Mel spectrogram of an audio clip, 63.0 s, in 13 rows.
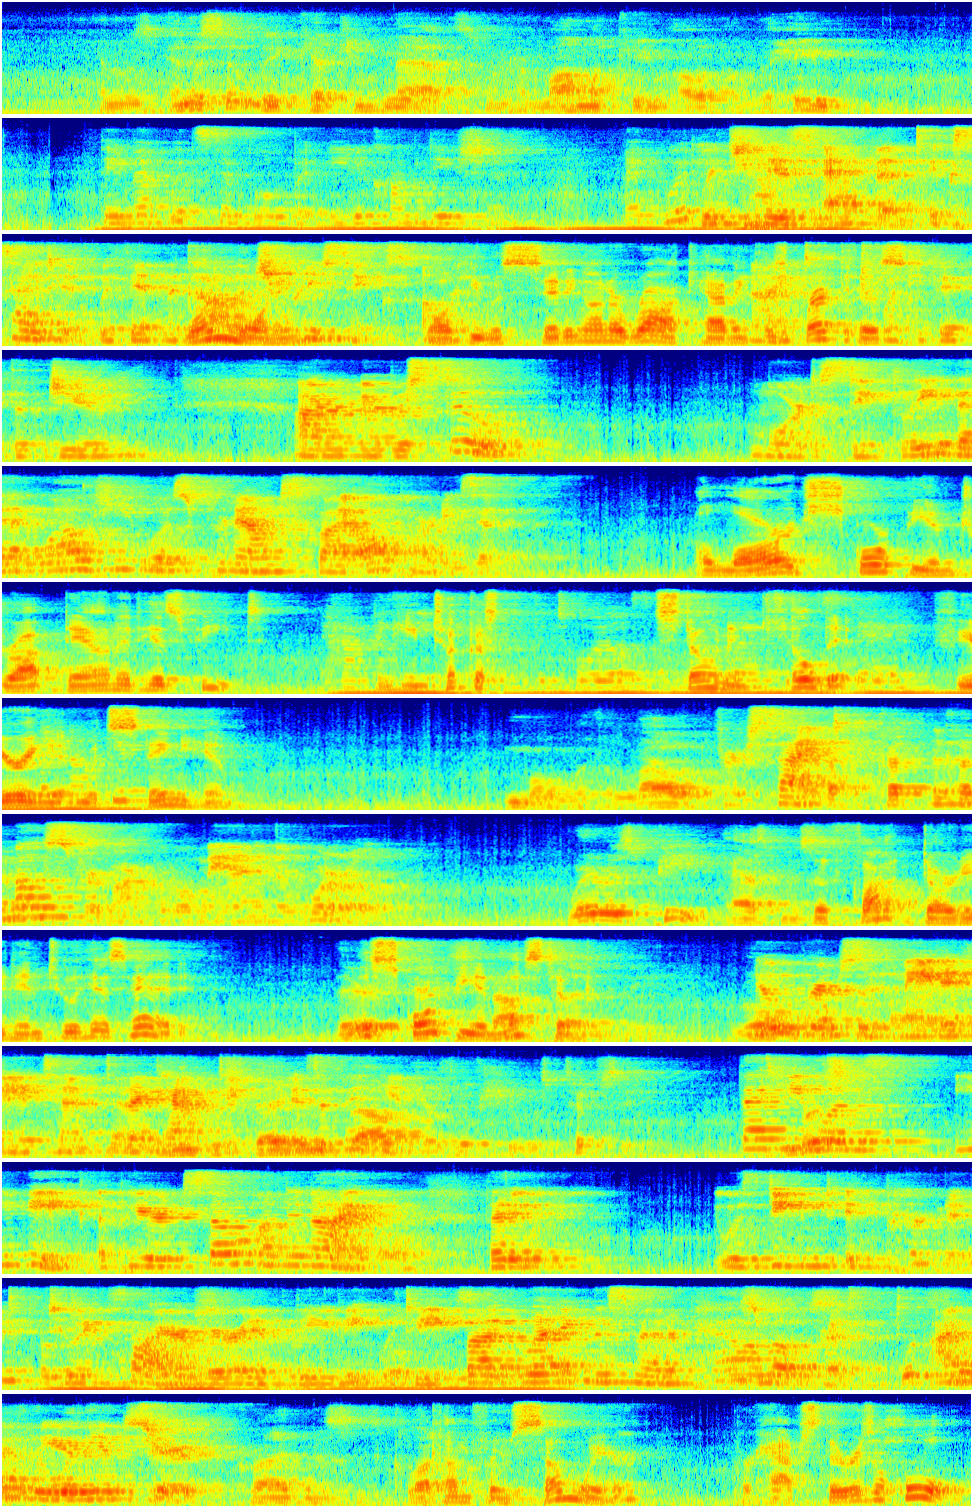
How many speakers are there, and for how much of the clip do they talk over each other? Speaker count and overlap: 4, about 31%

